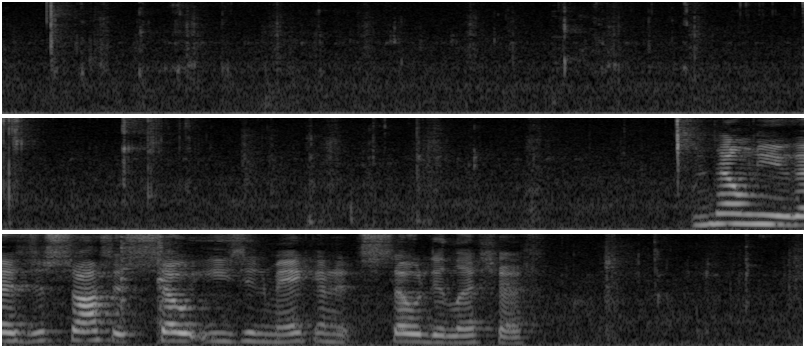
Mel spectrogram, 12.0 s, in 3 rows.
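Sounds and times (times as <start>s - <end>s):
low hum: 0.0s - 12.0s
person chewing food: 0.1s - 7.4s, 10.8s - 12.0s.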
